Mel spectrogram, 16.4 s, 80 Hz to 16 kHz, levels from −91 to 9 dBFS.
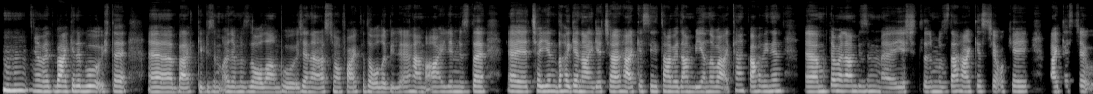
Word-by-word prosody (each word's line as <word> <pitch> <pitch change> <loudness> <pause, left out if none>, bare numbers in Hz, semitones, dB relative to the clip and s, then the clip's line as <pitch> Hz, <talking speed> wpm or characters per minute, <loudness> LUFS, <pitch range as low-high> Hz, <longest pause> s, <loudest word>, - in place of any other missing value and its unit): Hı - - +8
hı. 225 0 +4
Evet, 195 -1 0
belki 200 0 +5
de 205 -1 +2
bu, 200 0 +3
işte, 200 -2 -1 0.3
eee, 175 -1 +4
belki 170 +1 +1
bizim 185 0 -7
aramızda 185 -1 -2
olan 170 -1 0
bu 175 -3 -2
jenerasyon 175 0 -2
farkı 185 +2 -3
da 185 -3 +1
olabilir. 170 +1 -3
Hem 185 -2 0
ailemizde, 190 +1 0 0.3
eee, 190 -2 +3
çayın 200 0 +1
daha 200 0 +2
genelgeçer, 185 -1 +2
herkese 195 +2 +1
hitap 195 0 +1
eden 190 0 0
bir 180 - -1
yanı 185 +1 -2
varken, 220 +4 -1
kahvenin, 200 +1 +1 0.3
eee, 190 0 +5
muhtemelen 200 +1 +2
bizim, 200 0 -4
eee, - - -5
yaşıtlarımızda 185 +2 -3
herkesçe 195 +1 -1
okay 195 0 -3 0.3
herkesçe 195 +2 -1
190 Hz, 140 wpm, -22 LUFS, 180-200 Hz, 0.3 s, Hı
